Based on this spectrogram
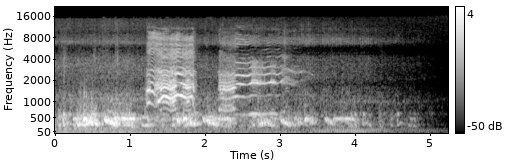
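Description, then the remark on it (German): A pigeon coos and flaps its wings in a steady, throaty burble, fairly loud, with two brief higher chirping calls breaking in before the sound fades out. “die Taube ist in ihrem Schreck mitsamt dem Pumuckl auf das Dach des Vorderhauses hinaufgeflogen”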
